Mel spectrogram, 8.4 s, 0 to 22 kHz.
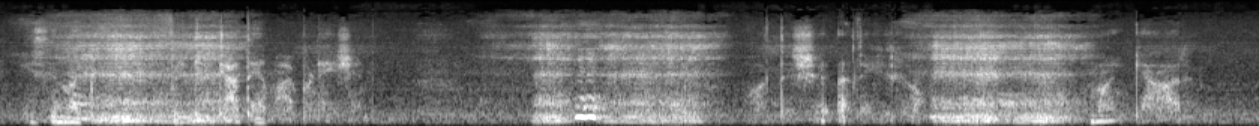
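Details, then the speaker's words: Man snoring while on vacation, said to snore like a bear and like a race-car, keeping others awake: loud, rough snores about every 3 seconds with pauses between breaths in a quiet room; snoring. "I know it's bad to make about but it snores like a goddamn bear"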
